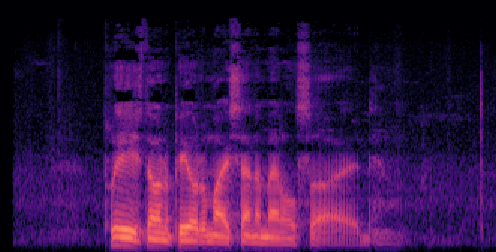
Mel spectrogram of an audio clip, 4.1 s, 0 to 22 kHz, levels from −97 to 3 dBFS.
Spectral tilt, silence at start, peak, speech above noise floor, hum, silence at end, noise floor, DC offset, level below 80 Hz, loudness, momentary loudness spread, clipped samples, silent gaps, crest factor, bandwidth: -5.5 dB/octave; 0.85 s; -14 dBFS; 34 dB; none; 0.95 s; -64 dBFS; under 0.1%; -82 dBFS; -30 LUFS; 15 LU; under 0.1%; none; 18 dB; 15.5 kHz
